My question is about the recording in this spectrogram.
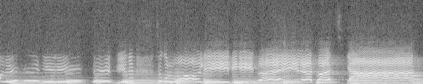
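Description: Operatic mezzo-soprano singing with a wide vibrato over piano accompaniment. The voice moves through several phrases, pauses briefly for a breath about five seconds in, then holds a long note.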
